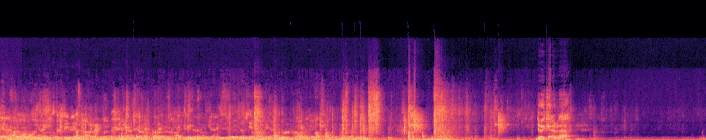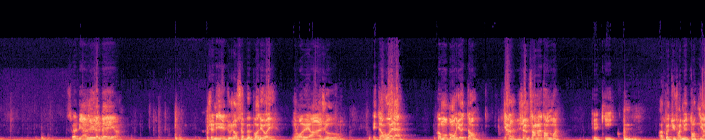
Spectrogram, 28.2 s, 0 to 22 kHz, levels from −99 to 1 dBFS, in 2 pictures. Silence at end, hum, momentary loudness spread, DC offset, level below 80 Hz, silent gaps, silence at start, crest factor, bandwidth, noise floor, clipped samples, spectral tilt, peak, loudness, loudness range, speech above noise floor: 0 s; none; 20 LU; under 0.1%; -36 dBFS; none; 0 s; 16 dB; 12 kHz; -39 dBFS; under 0.1%; -4.5 dB/octave; -2 dBFS; -16 LUFS; 5 LU; 24 dB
